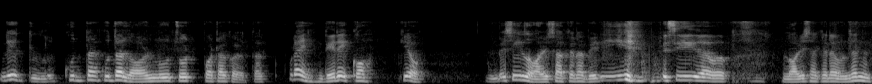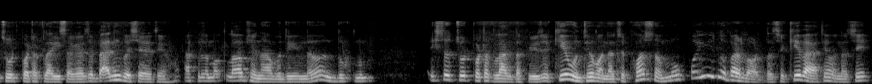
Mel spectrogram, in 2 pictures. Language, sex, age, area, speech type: Nepali, male, 18-30, rural, spontaneous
